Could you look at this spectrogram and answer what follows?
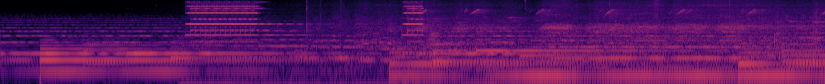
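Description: A phone rings with an incoming-call ringtone, a melodic electronic tune repeating steadily and clearly in a quiet room, with a few sharper chirps over it.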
